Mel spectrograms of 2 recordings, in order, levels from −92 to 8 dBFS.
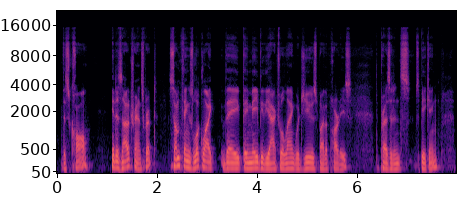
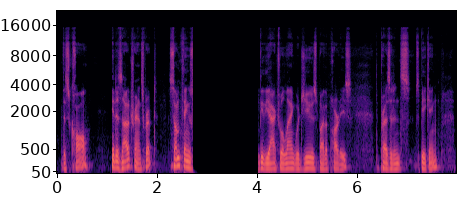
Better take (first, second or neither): first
